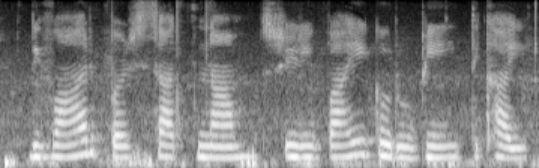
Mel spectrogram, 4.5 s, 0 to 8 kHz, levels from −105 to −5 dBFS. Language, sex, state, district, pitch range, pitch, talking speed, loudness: Hindi, female, Punjab, Fazilka, 185-210 Hz, 200 Hz, 95 wpm, -15 LUFS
